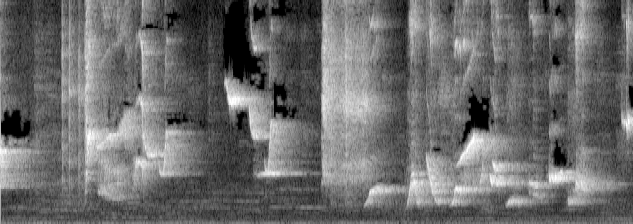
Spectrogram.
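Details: Red-whiskered bulbul pouring out loud, bright, slurred whistles that jump up and down in pitch, delivered in lively bursts with brief pauses and occasional clicking noises.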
